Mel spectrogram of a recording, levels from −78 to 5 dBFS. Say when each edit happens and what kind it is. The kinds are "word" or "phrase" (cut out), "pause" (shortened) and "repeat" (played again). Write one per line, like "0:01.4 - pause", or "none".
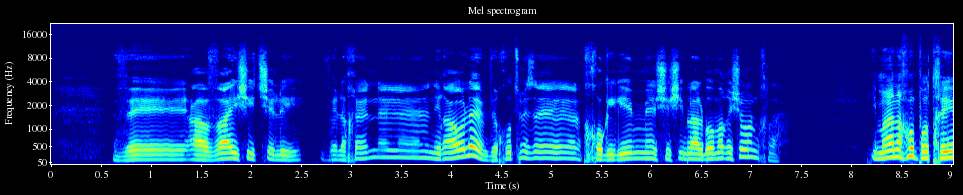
0:02.6 - pause
0:05.3 - phrase
0:06.4 - word
0:07.1 - word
